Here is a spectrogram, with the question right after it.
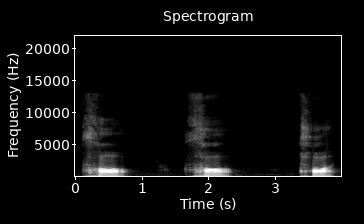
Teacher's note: یہ حلق کے فرسٹ پارٹ سے ادا ہوگا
